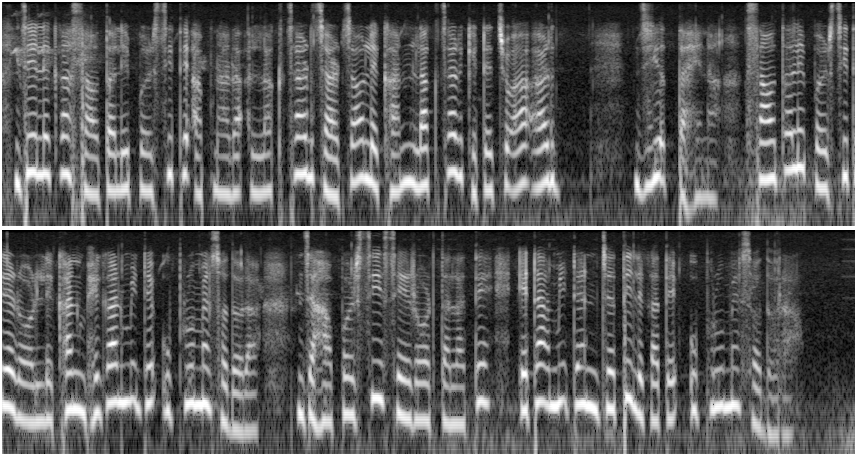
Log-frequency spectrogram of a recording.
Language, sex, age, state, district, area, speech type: Santali, female, 18-30, West Bengal, Birbhum, rural, spontaneous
